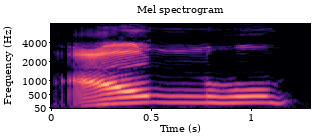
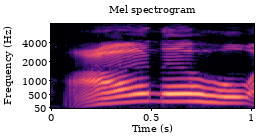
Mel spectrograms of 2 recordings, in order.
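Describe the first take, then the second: First: The n closes straight into h, no vowel. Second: An extra vowel is inserted after the n. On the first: The speaker calls it right. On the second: The speaker calls it wrong. "dia boleh jadi macam hidup"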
